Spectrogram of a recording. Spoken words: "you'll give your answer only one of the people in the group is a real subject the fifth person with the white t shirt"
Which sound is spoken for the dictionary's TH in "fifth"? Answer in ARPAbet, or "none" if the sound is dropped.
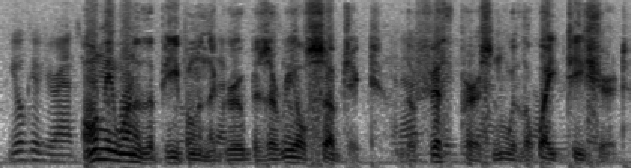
TH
